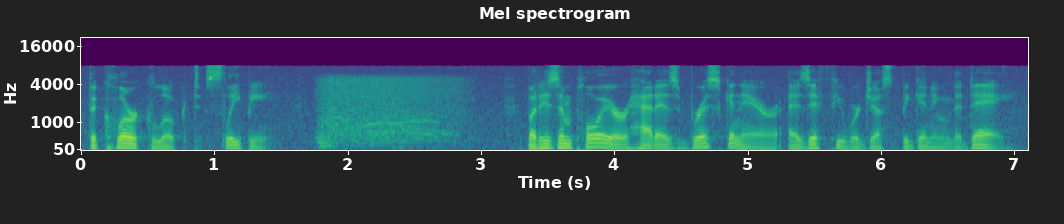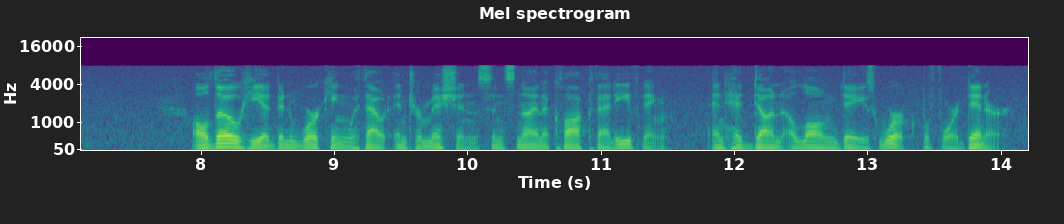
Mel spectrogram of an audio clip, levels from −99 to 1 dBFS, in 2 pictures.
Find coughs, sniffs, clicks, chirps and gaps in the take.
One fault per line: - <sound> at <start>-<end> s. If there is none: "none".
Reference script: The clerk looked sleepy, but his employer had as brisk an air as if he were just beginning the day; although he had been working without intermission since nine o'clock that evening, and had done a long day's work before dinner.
- sigh at 1.7-3.0 s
